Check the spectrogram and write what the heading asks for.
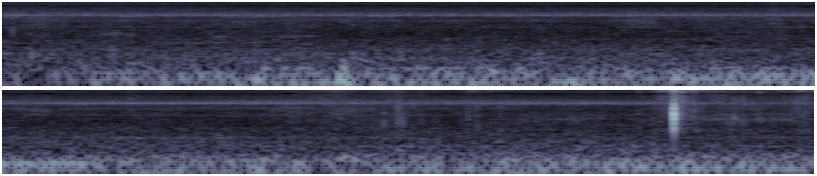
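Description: Night-time crickets chirping as a steady high trill, over a low rumble, with one sharp click near the end.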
